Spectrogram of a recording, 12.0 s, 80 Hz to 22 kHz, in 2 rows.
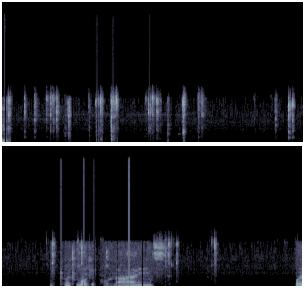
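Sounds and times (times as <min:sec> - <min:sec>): keyboard and mouse clicks: 0:00.0 - 0:04.1, 0:05.0 - 0:05.9, 0:09.2 - 0:09.6.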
